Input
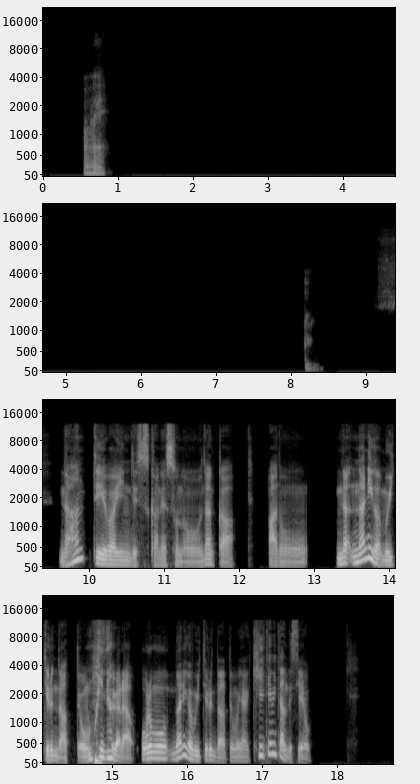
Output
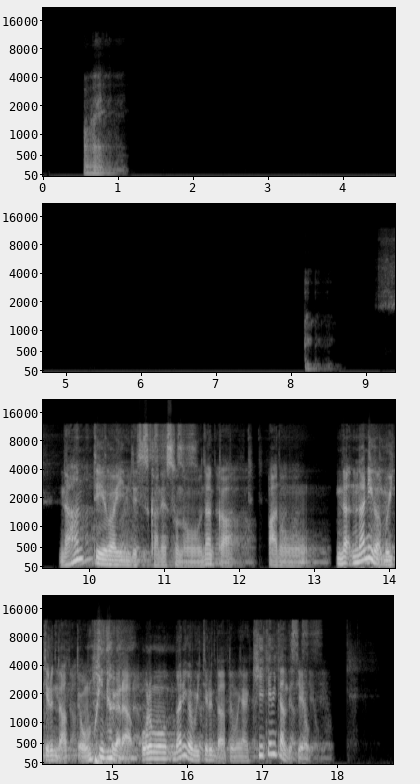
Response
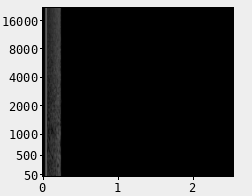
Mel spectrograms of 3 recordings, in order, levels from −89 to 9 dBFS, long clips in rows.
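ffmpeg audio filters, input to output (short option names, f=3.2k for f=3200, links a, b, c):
-filter_complex "[0:a]asplit=2[a][b];[b]bass=f=250:g=6,treble=f=4k:g=9[c];[1:a]atrim=start_sample=2205,adelay=137[d];[c][d]afir=irnorm=-1:irlink=0,volume=-16.5dB[e];[a][e]amix=inputs=2:normalize=0,acontrast=22,volume=-1dB"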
